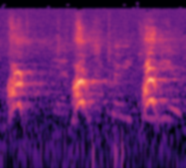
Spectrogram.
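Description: A dog barks three times in a steady rhythm, each bark short and sharp, moderately loud over a quiet, murmuring background.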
